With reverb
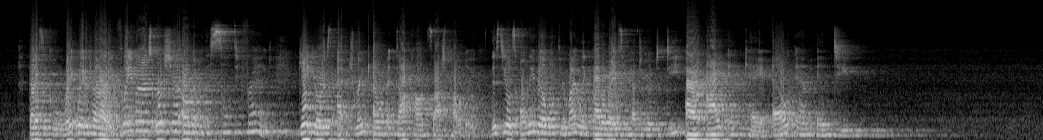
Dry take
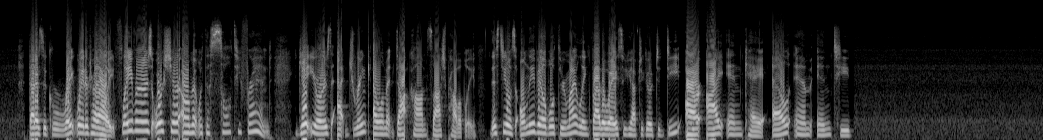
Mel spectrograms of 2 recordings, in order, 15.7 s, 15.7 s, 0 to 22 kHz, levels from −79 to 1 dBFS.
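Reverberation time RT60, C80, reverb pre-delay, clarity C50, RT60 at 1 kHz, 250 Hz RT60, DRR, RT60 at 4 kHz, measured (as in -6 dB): 2.0 s, 4.5 dB, 5 ms, 3.5 dB, 2.0 s, 3.2 s, 1.0 dB, 1.6 s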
